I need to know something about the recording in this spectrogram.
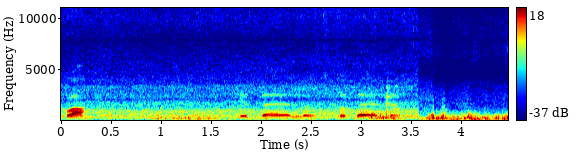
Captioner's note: speaks Italian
